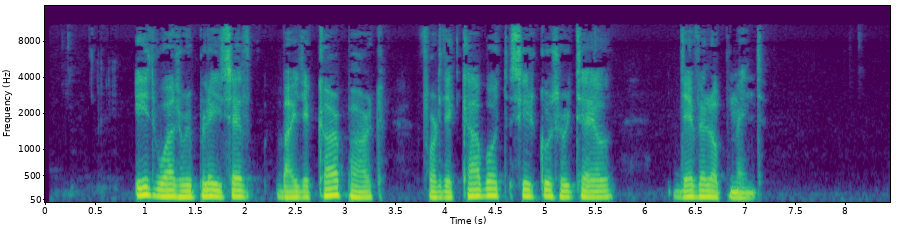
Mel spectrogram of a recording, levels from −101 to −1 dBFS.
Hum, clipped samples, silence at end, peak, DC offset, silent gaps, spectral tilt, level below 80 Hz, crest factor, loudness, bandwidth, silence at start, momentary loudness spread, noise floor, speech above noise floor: none; under 0.1%; 1.3 s; -2 dBFS; under 0.1%; none; -7 dB/octave; -36 dBFS; 14 dB; -16 LUFS; 11 kHz; 0.9 s; 8 LU; -65 dBFS; 50 dB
